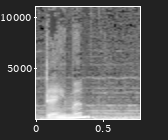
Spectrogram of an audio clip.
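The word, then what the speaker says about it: Daemon: e m o n how do you pronounce that Damon if you prefer and this address I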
